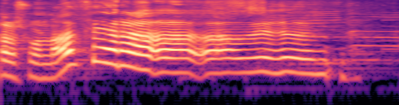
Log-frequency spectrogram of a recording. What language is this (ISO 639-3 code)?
isl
